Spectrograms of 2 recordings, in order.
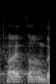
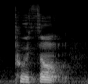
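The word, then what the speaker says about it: puthon (πύθων): It looks like python, but it's pronounced puthon.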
